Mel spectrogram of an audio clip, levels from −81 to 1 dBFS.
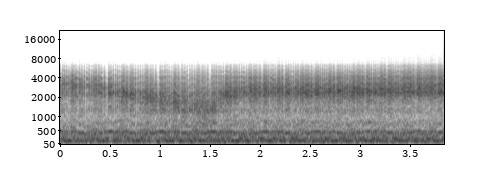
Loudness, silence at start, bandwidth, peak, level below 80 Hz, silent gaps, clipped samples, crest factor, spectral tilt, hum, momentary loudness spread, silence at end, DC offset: -19 LUFS; 0 s; 7.4 kHz; -8 dBFS; -50 dBFS; none; under 0.1%; 14 dB; -5.5 dB/octave; none; 4 LU; 0 s; under 0.1%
